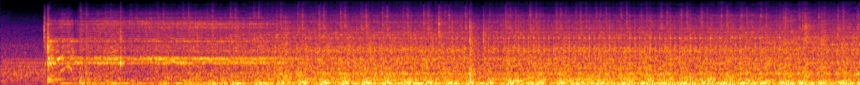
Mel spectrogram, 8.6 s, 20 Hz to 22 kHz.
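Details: 1986 Harley-Davidson Liberty Edition Electra Glide Classic V-twin, 23,000 miles, unrun for over a decade, being revived: it catches quickly and settles into a steady, even loping idle with no misses or rattles, running properly.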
